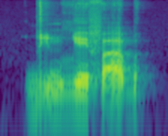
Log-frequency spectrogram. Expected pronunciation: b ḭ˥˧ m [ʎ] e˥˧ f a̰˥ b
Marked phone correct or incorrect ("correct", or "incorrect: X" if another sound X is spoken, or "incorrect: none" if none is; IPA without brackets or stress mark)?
correct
